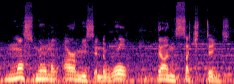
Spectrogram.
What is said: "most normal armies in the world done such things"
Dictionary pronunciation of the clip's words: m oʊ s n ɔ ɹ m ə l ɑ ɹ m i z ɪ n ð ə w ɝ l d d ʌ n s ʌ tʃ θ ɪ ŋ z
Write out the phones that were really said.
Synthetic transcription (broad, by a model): m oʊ s n ɔ ɹ m ə l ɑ ɹ m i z ɪ n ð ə w ɝ l d d ʌ n s ʌ tʃ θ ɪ ŋ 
